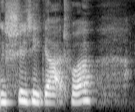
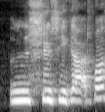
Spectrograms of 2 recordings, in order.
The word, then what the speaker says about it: Ncuti Gatwa: We've got 15th Doctor, who I've been calling Ncuti Gatwa. I've now learned his name is pronounced Ncuti Gatwa, so I will do my utmost to pronounce his name correctly.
